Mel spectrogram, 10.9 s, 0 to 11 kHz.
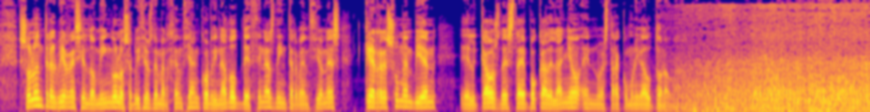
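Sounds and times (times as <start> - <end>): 
speech: 0.2 - 8.8
emergency rescue helicopter rotor and engine roar on an operation: 8.5 - 10.8.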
